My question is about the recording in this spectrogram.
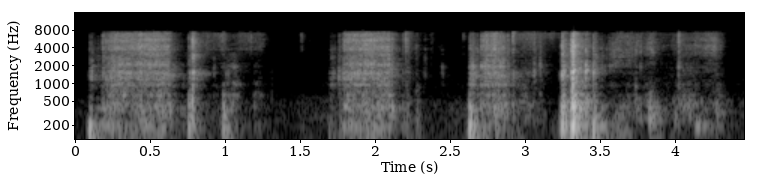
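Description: Tape runner drawn across the back of a cardstock panel in three short strokes, each a brief hiss, with a sharp click a little over three seconds in.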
